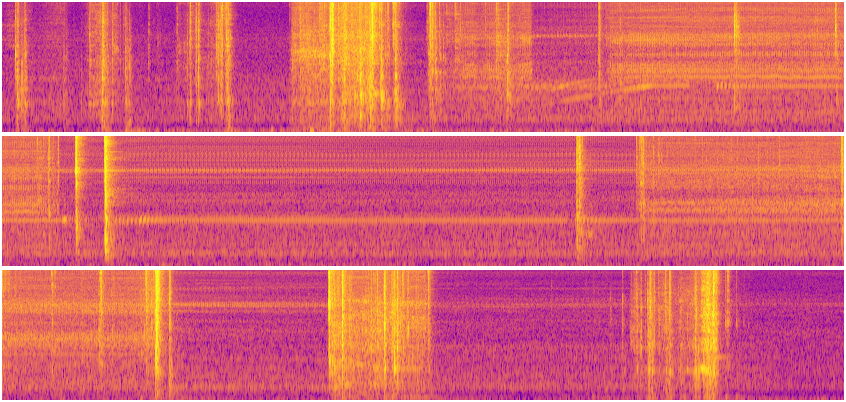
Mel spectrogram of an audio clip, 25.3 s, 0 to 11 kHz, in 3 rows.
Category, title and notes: Sound effects > Other mechanisms, engines, machines
U-Matic recorder insert & eject
Sound of a Sony BVU-950P accepting, threading, unthreading and finally ejecting a U-Matic SP video cassette. The sound features inserting the cassette in, the VTR then accepting the cassette and threading it. Shortly after the eject button is pressed, the VTR begins unthreading the tape and ejecting the cassette, then the cassette being taken out of the compartment. Recorded with the Zoom H1n.
broadcast, cassette, eject, insert, lace, machine, machinery, mechanical, motor, player, recorder, sony, SP, tape, thread, threading, U-Matic, unlace, unthread, VCR, vhs, VTR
